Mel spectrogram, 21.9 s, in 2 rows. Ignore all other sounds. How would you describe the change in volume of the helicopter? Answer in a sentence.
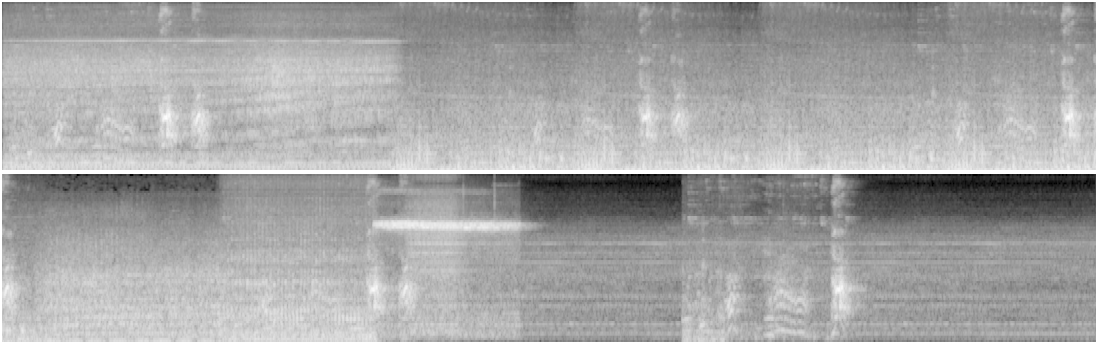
The loudness of the helicopter goes down.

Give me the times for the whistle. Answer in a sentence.
You can hear the whistle from 14.6 to 16.1 s.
